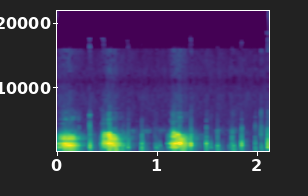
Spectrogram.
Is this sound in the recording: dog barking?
yes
